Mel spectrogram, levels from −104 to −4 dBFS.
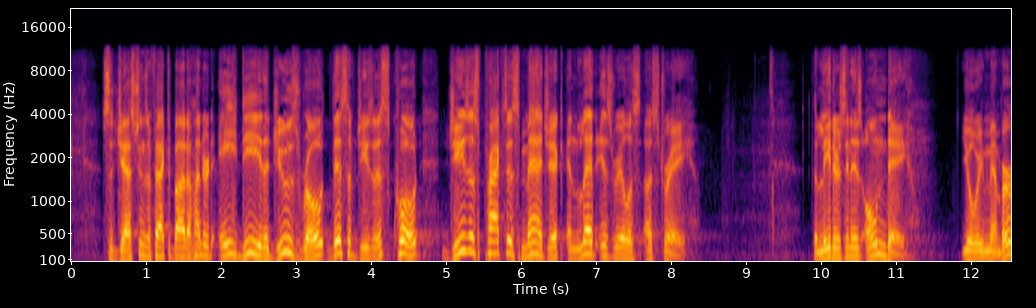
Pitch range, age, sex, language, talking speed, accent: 145-190 Hz, 40-59, male, English, 135 wpm, American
